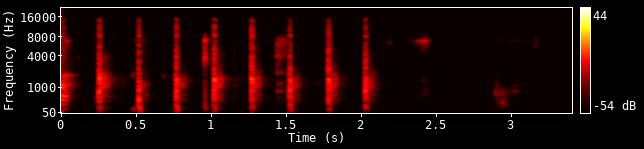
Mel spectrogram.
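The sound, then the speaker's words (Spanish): Brisk, evenly spaced hand claps as applause for doctor Crespo, about nine sharp claps in quick succession, fairly loud, then the clapping stops and a couple of faint stray sounds trail off. “A partir de ahí ha habido más nombres, pero yo creo que un aplauso para el doctor Crespo sí que se merece, ¿no?”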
